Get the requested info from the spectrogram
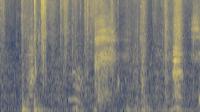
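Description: A dog panting and snapping as it jumps to catch tossed snowballs, heard as a few short noisy bursts.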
